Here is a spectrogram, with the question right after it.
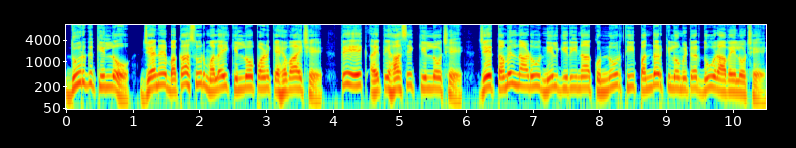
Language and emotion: Gujarati, neutral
